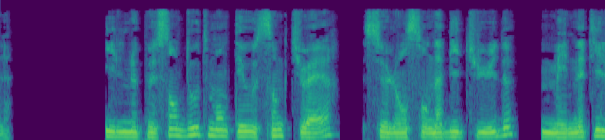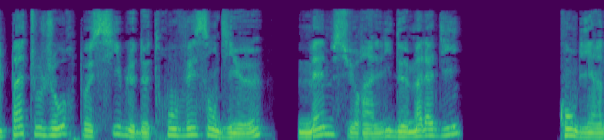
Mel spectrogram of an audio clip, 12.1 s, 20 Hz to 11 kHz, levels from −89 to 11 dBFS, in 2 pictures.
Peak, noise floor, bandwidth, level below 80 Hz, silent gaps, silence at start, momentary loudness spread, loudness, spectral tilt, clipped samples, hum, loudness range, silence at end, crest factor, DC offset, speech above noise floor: -2 dBFS; under -90 dBFS; 8.8 kHz; -44 dBFS; 0.13-1.04 s, 3.42-3.61 s, 5.19-5.40 s, 8.82-9.02 s, 10.70-11.61 s; 0 s; 7 LU; -16 LUFS; -5 dB/octave; under 0.1%; none; 1 LU; 0 s; 14 dB; under 0.1%; over 75 dB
